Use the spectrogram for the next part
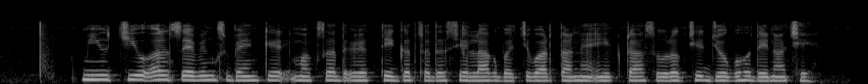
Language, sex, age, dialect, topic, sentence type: Magahi, female, 46-50, Northeastern/Surjapuri, banking, statement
